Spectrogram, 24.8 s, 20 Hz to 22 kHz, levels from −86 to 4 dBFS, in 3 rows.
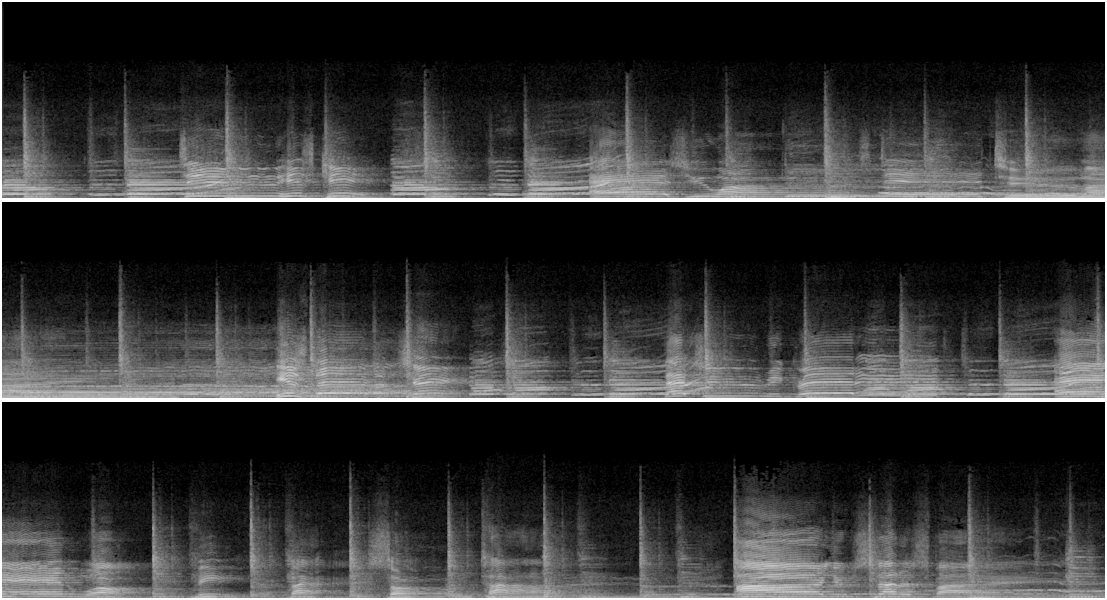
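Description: A drift correction step likely jumped the playback rate by 5.3% from 20.18 to 20.68 s, so sound runs fast and sharp by 90 cents, then snaps back.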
